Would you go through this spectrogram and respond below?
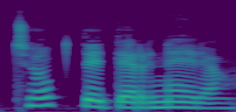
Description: Locución: Chop de ternera
voz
